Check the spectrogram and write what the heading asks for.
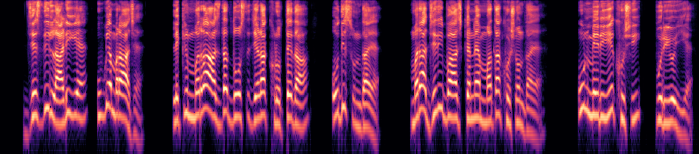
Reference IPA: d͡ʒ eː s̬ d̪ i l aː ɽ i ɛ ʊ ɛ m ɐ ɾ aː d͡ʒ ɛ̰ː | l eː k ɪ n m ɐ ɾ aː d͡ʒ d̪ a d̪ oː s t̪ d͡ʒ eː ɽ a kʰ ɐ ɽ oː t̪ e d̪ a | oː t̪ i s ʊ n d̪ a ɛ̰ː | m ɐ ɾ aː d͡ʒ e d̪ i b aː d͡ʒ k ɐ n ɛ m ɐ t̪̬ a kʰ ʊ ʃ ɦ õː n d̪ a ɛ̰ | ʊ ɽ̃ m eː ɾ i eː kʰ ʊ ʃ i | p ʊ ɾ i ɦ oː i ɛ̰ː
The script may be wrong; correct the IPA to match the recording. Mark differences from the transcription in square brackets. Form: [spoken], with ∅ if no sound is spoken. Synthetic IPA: d͡ʒ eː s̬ d̪ i l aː ɽ i ɛ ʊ ɛ m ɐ ɾ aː d͡ʒ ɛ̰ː | l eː k ɪ n m ɐ ɾ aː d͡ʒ d̪ a d̪ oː s t̪ d͡ʒ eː ɽ a kʰ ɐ ɽ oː t̪ e d̪ a | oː [d̪] i s ʊ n d̪ a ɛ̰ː | m ɐ ɾ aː d͡ʒ e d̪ i b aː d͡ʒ k ɐ n ɛ m ɐ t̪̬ a kʰ ʊ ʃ ɦ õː n d̪ a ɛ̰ | ʊ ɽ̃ m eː ɾ i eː kʰ ʊ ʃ i | p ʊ ɾ i ɦ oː i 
